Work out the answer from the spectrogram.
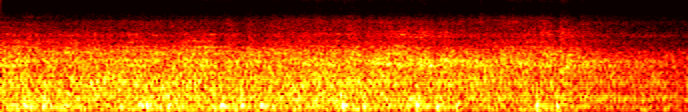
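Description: Passenger train's coaches passing at speed, wheels clattering over the rails in a dense rumble that fades as the last coach goes by near the end.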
